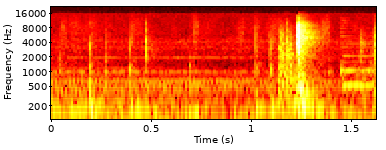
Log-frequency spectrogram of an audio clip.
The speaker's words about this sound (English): Petrified by his wife's death, Jay doesn't even notice the door to his trailer closing.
